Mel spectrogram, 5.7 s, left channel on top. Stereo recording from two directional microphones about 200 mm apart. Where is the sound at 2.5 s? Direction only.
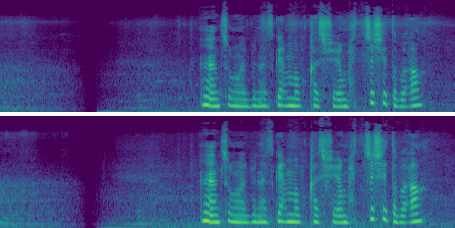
20° left (ahead or behind).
